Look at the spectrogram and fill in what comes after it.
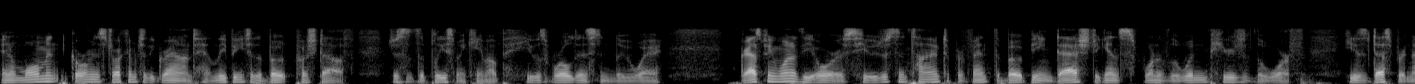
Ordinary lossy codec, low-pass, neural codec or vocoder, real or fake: AAC, 48 kbps; 5.4 kHz; none; real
